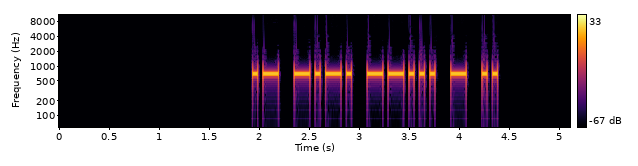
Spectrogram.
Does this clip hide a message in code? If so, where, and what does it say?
Yes: Morse code from 1.9 to 4.4 s, heard as a keyed tone, about 21 wpm, 700 Hz. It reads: AC7TI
